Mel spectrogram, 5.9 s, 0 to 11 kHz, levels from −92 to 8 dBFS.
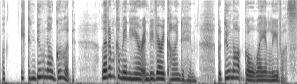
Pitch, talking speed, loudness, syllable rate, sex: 205 Hz, 250 wpm, -18 LUFS, 6.2 syllables/s, female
